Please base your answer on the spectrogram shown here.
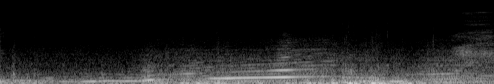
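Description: An Aston Martin V12 with a manual gearbox roars steadily nearby, its engine note rising as it accelerates, with no talk over it.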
